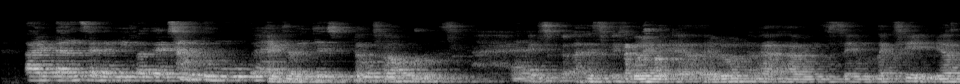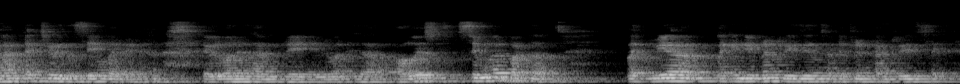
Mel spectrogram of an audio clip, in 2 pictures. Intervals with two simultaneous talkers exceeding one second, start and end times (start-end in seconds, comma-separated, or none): 2.7-4.1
